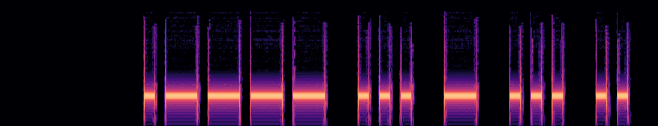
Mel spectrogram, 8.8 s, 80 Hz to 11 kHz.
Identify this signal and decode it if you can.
Morse code, heard as a keyed tone, about 8 wpm, 800 Hz. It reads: 1STSI
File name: LEZIONI / 4 Q1S 8wpm 2710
